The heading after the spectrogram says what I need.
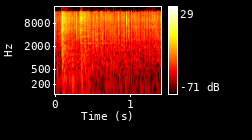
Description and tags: bike click
Shifting gears on mountain bike
shift, bicycle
